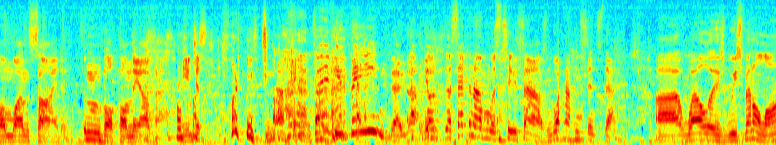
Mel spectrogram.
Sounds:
music, speech

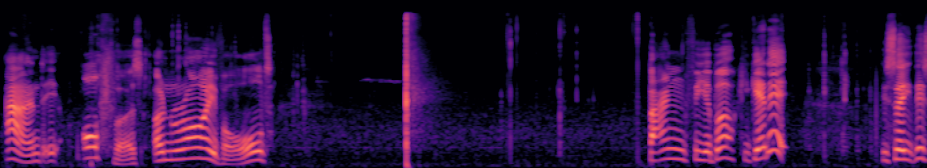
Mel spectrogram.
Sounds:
speech

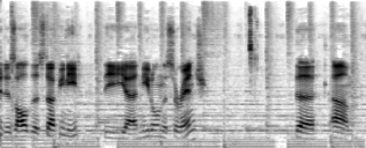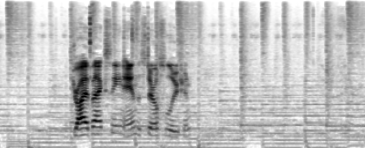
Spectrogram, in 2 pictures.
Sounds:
music, speech

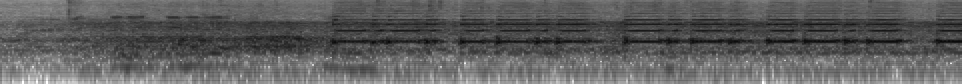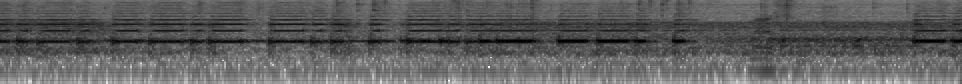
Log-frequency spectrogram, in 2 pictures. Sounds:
speech

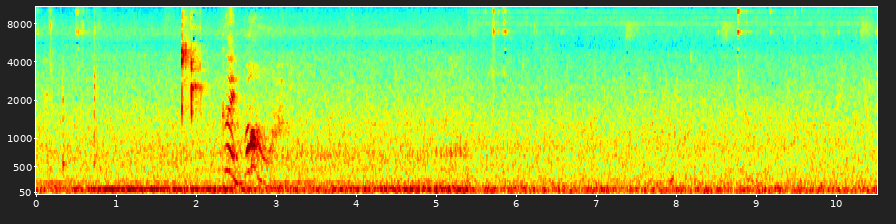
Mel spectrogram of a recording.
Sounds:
speech, outside, rural or natural

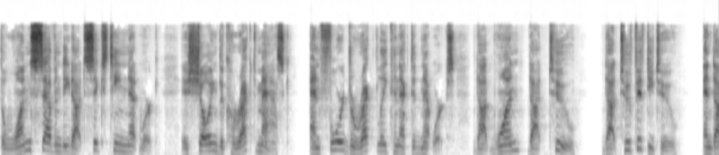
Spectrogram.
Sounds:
speech

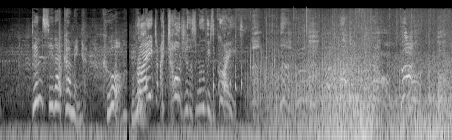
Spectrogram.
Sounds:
child speech, speech

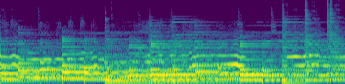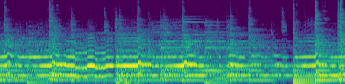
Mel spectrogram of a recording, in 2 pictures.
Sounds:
woodwind instrument

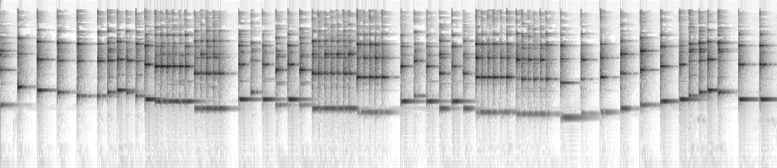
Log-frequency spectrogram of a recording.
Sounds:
playing glockenspiel

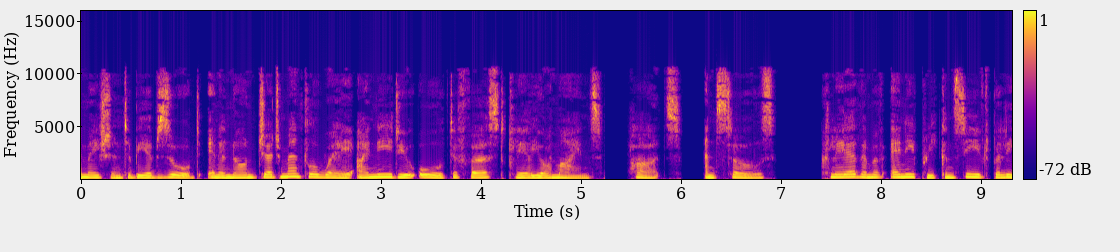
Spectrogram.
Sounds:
speech

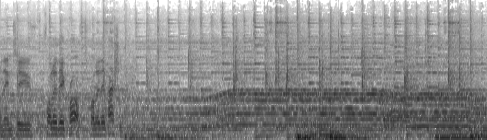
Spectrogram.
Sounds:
speech, music

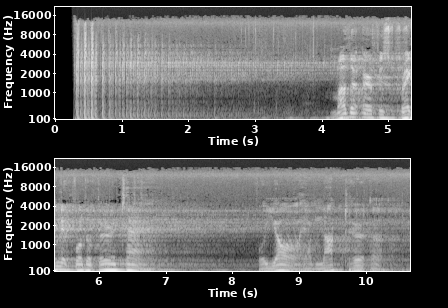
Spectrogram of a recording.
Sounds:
outside, rural or natural, speech

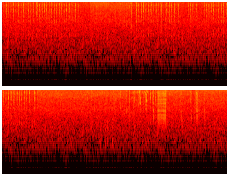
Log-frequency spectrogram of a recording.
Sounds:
rustle

